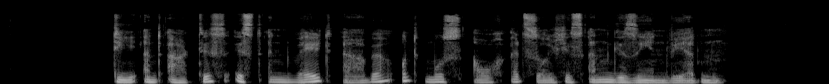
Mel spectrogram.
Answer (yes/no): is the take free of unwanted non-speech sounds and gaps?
yes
